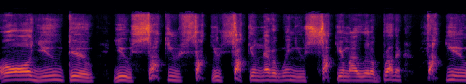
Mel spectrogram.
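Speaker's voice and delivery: put-on high, furious, all-out raging screaming. Retelling how he screamed at the Jets players from the sideline: imitating his own screaming. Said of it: "I screamed at all those assholes".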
